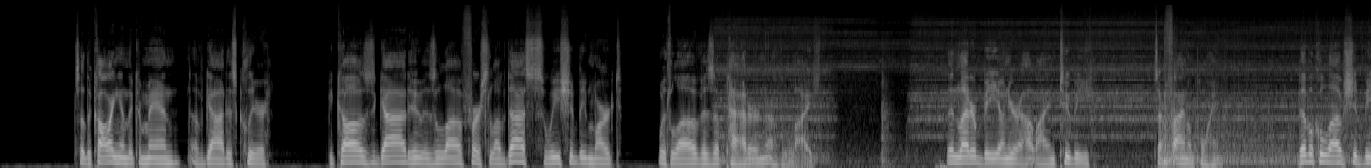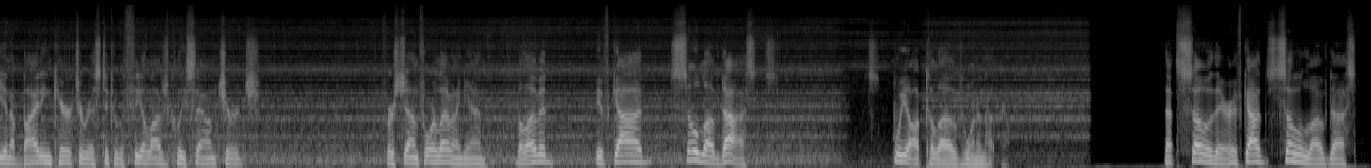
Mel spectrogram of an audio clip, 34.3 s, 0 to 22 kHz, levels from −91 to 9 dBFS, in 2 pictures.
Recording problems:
hiss; noticeable; from 9 to 31 s; 15 dB below the speech

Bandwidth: 18.5 kHz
